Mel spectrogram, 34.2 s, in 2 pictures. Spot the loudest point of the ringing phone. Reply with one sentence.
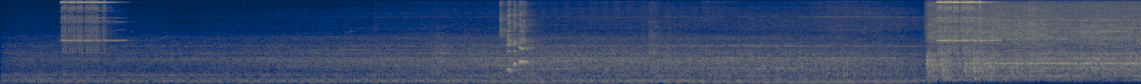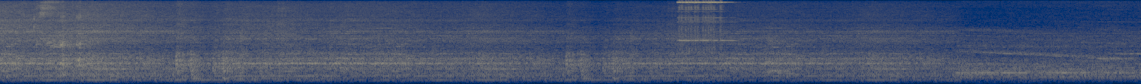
The volume of the ringing phone peaks at 14 seconds.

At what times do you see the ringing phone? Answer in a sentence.
You can hear the ringing phone from 0.9 to 1.9 s, from 14.0 to 15.1 s and from 27.2 to 28.2 s.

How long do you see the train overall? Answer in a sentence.
You can hear the train for 34 seconds altogether.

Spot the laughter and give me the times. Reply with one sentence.
The laughter can be heard from 7.5 to 7.9 s, from 17.5 to 18.6 s and from 28.6 to 29.1 s.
